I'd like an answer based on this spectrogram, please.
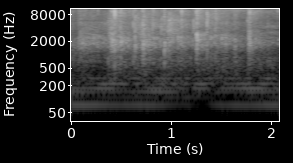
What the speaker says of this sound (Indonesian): Tepuk tangan buat Tuhan Allah kita.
